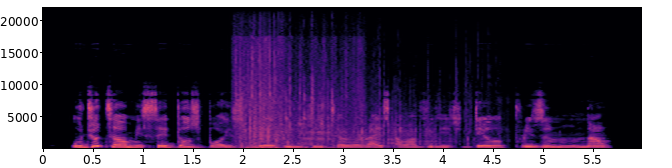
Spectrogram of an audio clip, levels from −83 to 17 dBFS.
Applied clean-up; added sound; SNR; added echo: none; Crumpling, crinkling; 10 dB; none.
